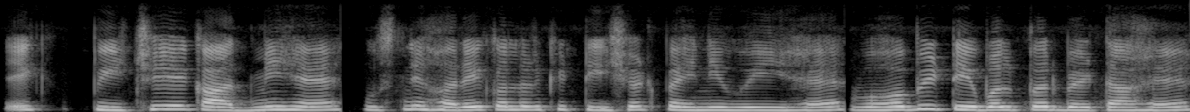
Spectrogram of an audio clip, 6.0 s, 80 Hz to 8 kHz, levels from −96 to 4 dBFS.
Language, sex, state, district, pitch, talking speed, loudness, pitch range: Hindi, female, Maharashtra, Dhule, 245 Hz, 200 wpm, -25 LUFS, 230-255 Hz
